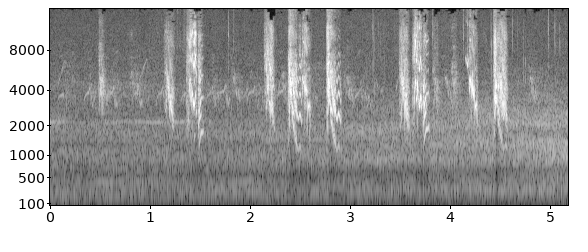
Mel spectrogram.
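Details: Sparrows coming for food and competing for a spot on a hand at a Tenmangu shrine, 3 May 2022: loud, sharp chirps in quick bursts, about a dozen notes over five seconds, with a steady low hum behind.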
